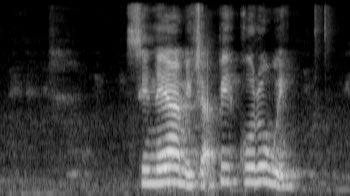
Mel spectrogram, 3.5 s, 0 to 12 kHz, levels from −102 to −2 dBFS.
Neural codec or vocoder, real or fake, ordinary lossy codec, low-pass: codec, 44.1 kHz, 7.8 kbps, Pupu-Codec; fake; AAC, 64 kbps; 10.8 kHz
